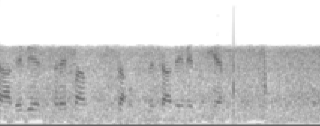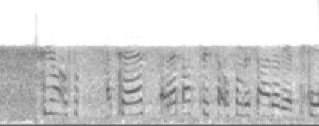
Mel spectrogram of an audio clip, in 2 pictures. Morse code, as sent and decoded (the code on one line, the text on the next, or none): none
